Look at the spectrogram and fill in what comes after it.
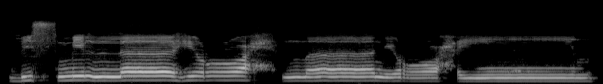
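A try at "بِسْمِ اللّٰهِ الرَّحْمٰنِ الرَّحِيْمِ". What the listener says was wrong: Karena temponya seperti itu. Bismillah. Nah, itu kepanjangan, Pak.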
